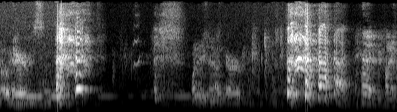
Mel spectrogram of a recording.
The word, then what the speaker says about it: hors d'oeuvre: What is an hors d'oeuvre? It'd be funny if it's beef jerky. Actually, it's an hors d'oeuvre. But it I looks know like it's spelled weird. it's spelled horsey dwarves.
